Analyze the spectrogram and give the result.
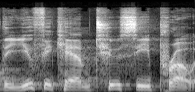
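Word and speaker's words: eufyCam: to do that with the UfiCam, which is spelled EUFY cam.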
